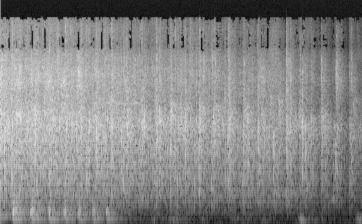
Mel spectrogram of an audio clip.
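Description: A church congregation bursts into sustained, dense applause that gradually thins out, with scattered shouts and voices mixed into the clapping.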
